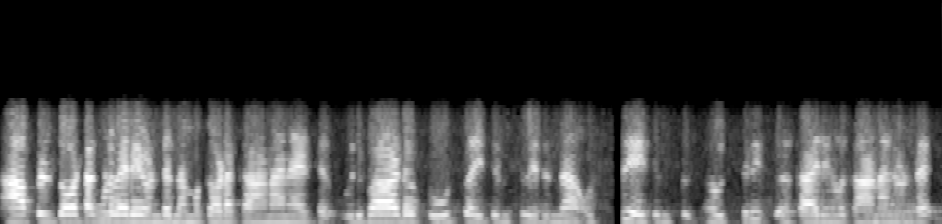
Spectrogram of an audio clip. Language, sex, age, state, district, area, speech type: Malayalam, female, 30-45, Kerala, Kottayam, urban, conversation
